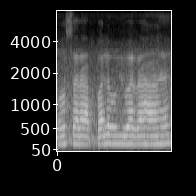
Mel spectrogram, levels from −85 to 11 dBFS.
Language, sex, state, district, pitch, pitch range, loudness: Maithili, female, Bihar, Samastipur, 175 Hz, 170-175 Hz, -15 LUFS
